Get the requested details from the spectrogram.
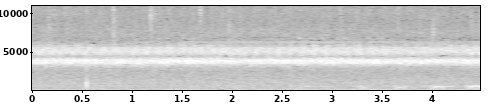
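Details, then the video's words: Grass insects fill an early autumn night with a continuous shrill chirping hum; a few scattered clicks and a handful of low hooting notes appear toward the end. "백색소음 풀벌레 소리"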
